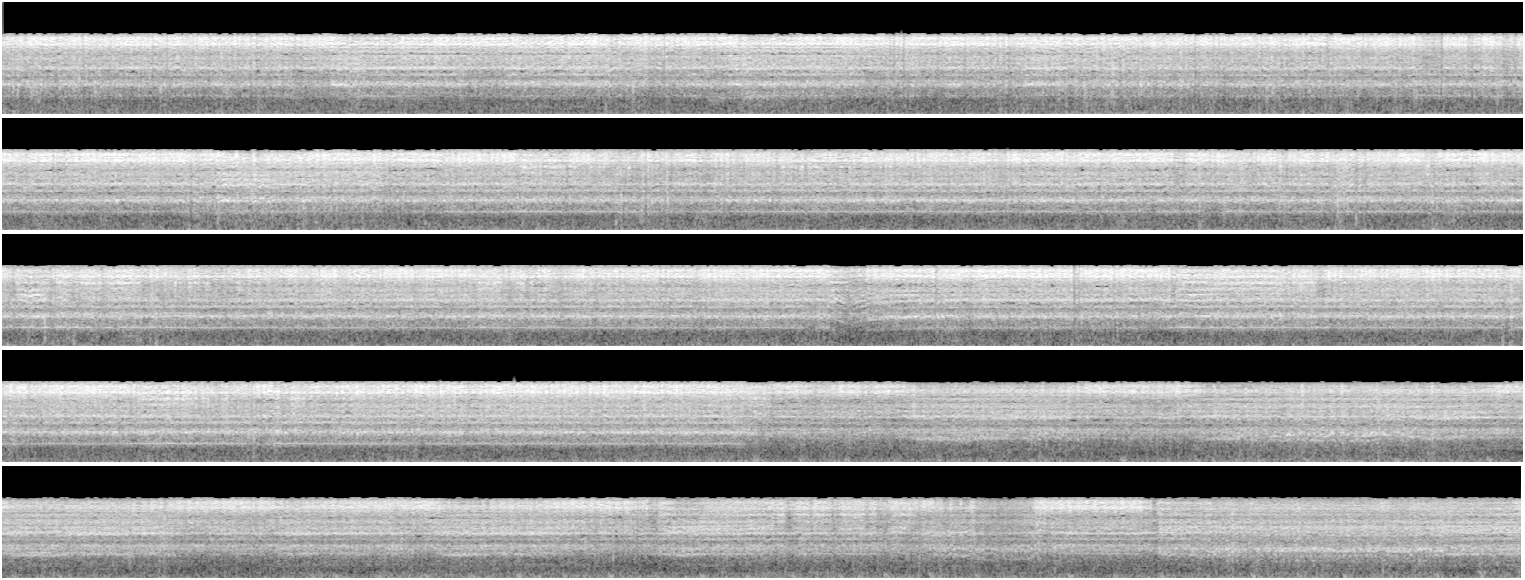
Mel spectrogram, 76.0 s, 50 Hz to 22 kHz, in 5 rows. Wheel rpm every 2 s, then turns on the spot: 160, 160, 160, 160, 160, 160, 160, 160, 160, 160, 160, 160, 160, 160, 160, 160, 160, 160, 160, 140, 160, 160, 160, 160, 160, 160, 150, 120, 110, 110, 110, 120, 110, 110, 110, 110, 110, 110.
none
